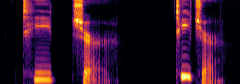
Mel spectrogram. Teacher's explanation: the schwa sound, It's a very relaxed, lazy sound, like the A in teacher. You really need to relax your jaw.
